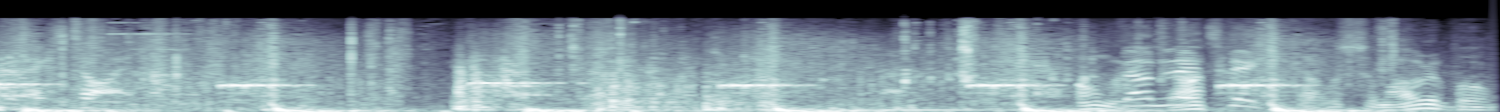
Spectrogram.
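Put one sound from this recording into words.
Short electronic beeps repeat as a score tallies up.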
